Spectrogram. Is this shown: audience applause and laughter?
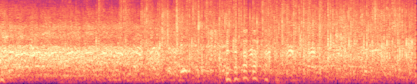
yes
